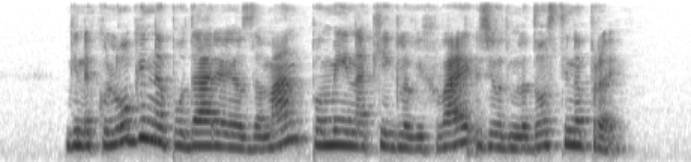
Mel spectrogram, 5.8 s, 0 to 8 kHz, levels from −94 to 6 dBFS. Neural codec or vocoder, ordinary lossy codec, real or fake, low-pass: none; none; real; 7.2 kHz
